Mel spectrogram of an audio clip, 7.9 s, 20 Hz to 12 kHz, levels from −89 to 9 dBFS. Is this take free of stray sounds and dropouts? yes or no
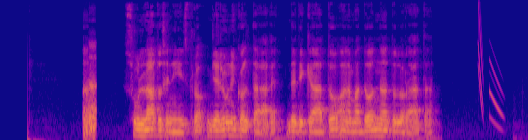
no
